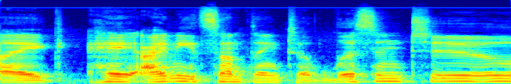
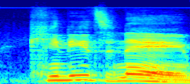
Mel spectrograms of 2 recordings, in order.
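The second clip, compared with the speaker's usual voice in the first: put-on bubbly kids' television presenter voice; 4 semitones higher than usual. Retelling asking a little child to name the dragon, Disney Channel voice. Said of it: "doing my best like Disney Channel voice".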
